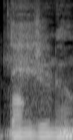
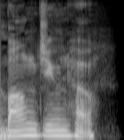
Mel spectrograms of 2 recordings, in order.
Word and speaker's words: Bong Joon-ho: I was saying Joon-ho, but it's Joon-ho. So. – Joon-ho. Bong Joon-ho. – Bong Joon-ho.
